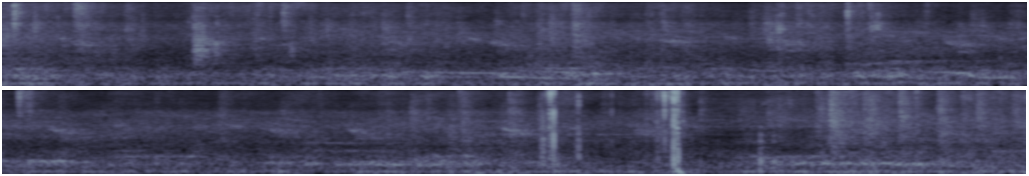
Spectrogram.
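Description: Pigeons of a Sialkot rooftop breed coo in low, soft, repeated murmurs, steady throughout, with a light background hiss and a brief flutter near the end.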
